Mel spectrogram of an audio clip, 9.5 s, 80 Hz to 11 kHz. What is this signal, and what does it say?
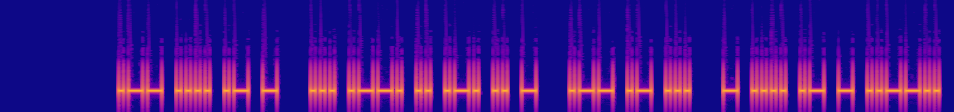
Morse code, heard as a keyed tone, about 25 wpm, 700 Hz. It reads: WHAT SPIRIT WAS THAT?
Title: Sentences from Top 1400 Words 25wpm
